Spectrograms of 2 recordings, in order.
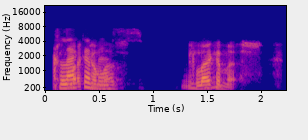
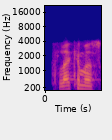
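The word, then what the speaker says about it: Clackamas: um CL how do you say it Amy clamus clamus County thank you Oregon so he'll show us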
